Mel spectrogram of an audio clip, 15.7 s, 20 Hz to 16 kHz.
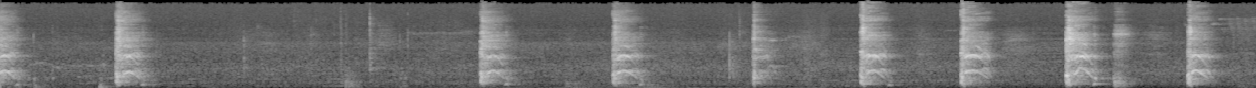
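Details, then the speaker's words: Ten sharp, separate voluntary coughs from an adult woman, asked to cough 10 times at a steady pace in a quiet room, recorded for an AI smartphone tuberculosis cough-detection app trial in Nairobi, Kenya. "what it does is it tries to analyze the coughs we call them cough spectrograms and then it regresses them so it's a mathematical way of modeling the C image to determine whether there's a difference between someone with TB when they cough and someone without TB when they cough"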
